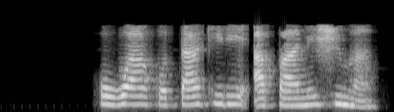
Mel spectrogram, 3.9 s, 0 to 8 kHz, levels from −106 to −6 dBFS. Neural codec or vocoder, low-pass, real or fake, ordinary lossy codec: codec, 16 kHz, 8 kbps, FunCodec, trained on LibriTTS, 25 frames a second; 7.2 kHz; fake; AAC, 16 kbps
